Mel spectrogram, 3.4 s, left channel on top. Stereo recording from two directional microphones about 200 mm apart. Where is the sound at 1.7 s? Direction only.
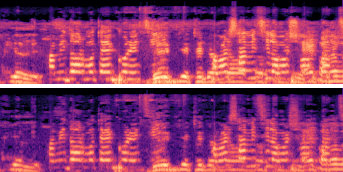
55° right (ahead or behind).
